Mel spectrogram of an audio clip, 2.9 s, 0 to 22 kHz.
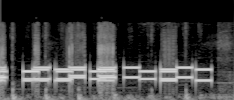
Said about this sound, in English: Yeah, I think the tones interfere with each other, so it's not as easy as, as I'd like it to be. I've actually tried making MP3s of touch tones that use every single tone at the same time, and that's never worked.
